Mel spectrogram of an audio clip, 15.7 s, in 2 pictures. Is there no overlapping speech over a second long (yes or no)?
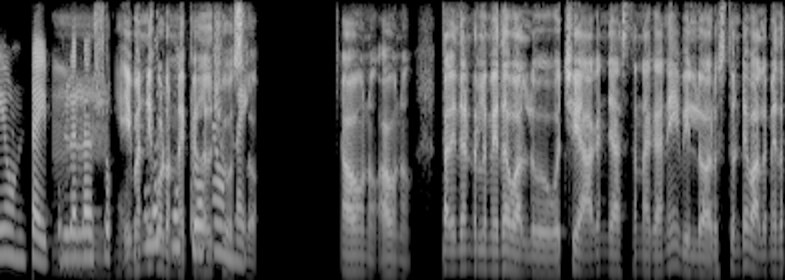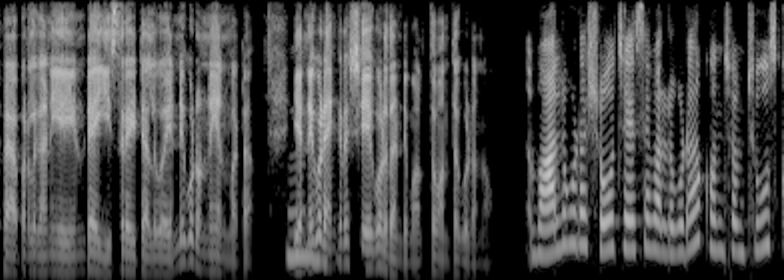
no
